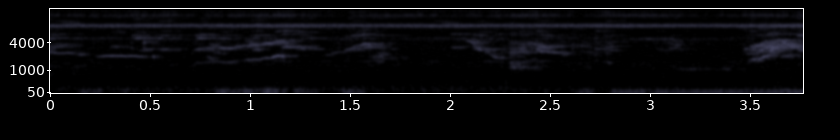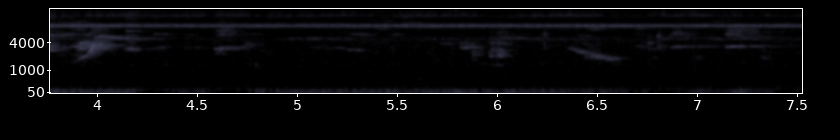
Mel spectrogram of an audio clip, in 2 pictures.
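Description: Faint birds chirping, a scattering of short calls, over a steady high-pitched whine and a low rumble.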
